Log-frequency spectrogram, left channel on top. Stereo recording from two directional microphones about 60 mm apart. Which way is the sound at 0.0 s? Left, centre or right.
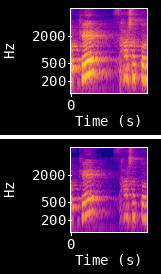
Left.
